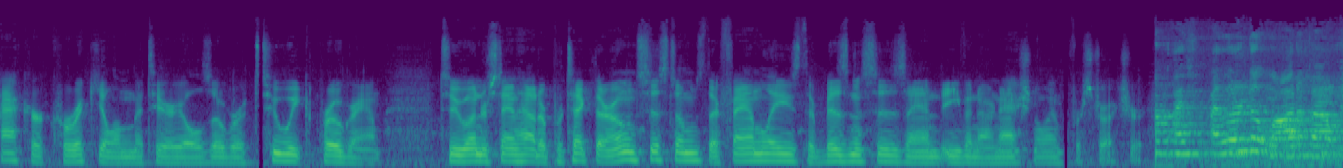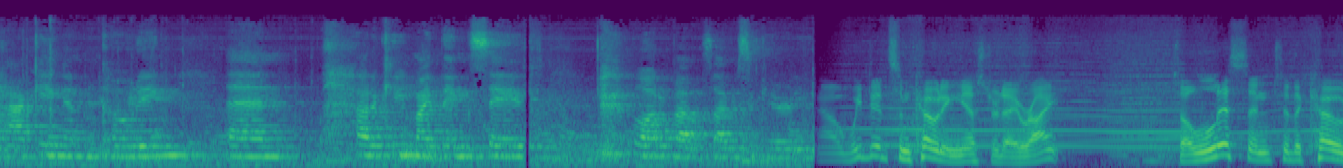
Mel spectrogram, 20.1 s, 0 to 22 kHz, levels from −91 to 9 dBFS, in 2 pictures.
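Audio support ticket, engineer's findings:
Gap at a join of encoded pieces: about 40 ms dropout at 1.93 s, 34 ms at 7.97 s and 14.01 s, every 6 s. Separately encoded segments were concatenated untrimmed, leaving encoder delay and padding. Waveform shows flat, slightly smeared notches. Spectrogram shows thin vertical blank stripes.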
